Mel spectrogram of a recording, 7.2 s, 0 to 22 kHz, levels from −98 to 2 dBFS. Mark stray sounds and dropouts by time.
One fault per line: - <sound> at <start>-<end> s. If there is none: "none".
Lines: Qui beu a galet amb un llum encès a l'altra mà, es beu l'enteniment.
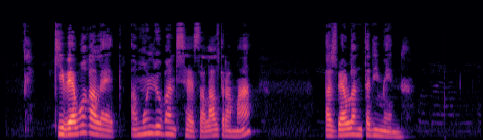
none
